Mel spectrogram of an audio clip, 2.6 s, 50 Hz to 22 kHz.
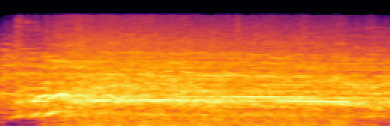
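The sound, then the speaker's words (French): French football supporters roar in celebration of France's second goal against Morocco, scored by Randall Colomwani in the 79th minute, a loud, dense wall of cheering and shouting that swells quickly and holds steady throughout, with higher whoops rising above the din. “Pendant que les Français exultent, Hassen, dernier supporter marocain, fait bonne figure.”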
